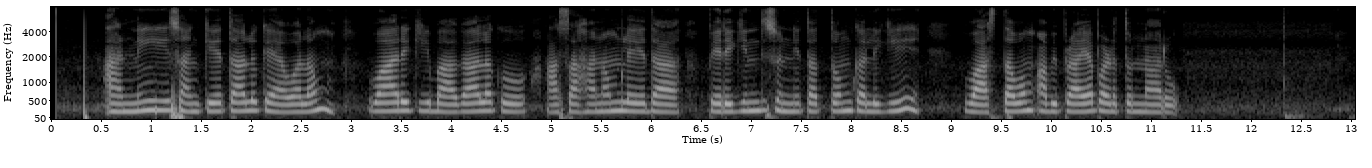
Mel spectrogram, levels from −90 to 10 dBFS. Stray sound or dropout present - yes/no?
yes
